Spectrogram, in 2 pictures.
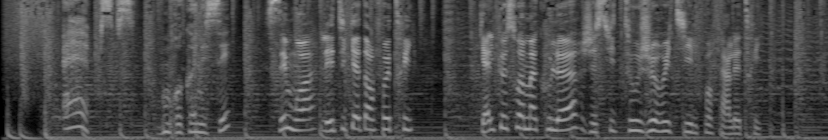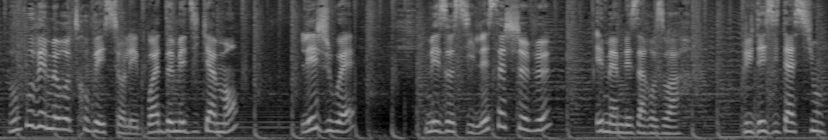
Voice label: female french commercial; l info tri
